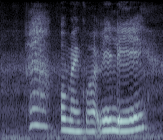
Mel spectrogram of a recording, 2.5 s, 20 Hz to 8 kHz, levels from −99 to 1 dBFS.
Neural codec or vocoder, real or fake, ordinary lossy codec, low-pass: codec, 16 kHz, 16 kbps, FunCodec, trained on LibriTTS, 50 frames a second; fake; none; none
